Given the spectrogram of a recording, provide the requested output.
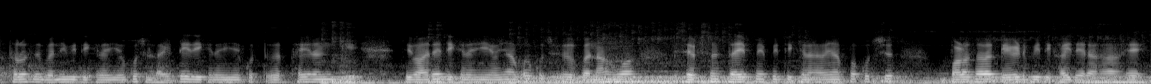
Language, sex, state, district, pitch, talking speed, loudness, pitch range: Hindi, male, Chhattisgarh, Bilaspur, 115 Hz, 225 wpm, -18 LUFS, 110-120 Hz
